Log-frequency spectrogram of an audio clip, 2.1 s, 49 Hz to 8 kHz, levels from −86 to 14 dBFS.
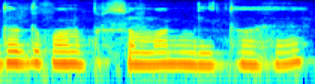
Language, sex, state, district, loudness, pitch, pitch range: Hindi, male, Uttar Pradesh, Shamli, -18 LUFS, 170 Hz, 165-180 Hz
